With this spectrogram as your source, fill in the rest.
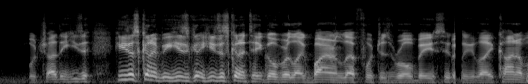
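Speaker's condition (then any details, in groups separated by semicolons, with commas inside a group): No condition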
